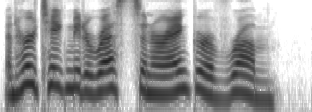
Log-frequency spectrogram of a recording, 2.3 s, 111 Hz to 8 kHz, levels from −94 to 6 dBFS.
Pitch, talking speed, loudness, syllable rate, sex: 240 Hz, 280 wpm, -17 LUFS, 5.9 syllables/s, female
